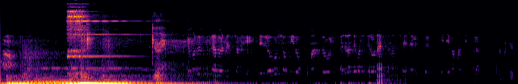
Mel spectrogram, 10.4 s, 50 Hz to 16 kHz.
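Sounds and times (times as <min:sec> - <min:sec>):
low rumbling hum: 0:00.0 - 0:04.4
telephone bell ringing: 0:01.3 - 0:03.6.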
